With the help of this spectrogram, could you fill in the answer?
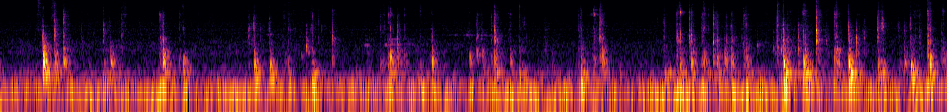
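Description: Both hands type continuously on a solid white and grey plastic mechanical keyboard, fingertips pressing and tapping the keycaps over their switches. Quick, short clacks arrive in irregular bursts over a steady low hum.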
